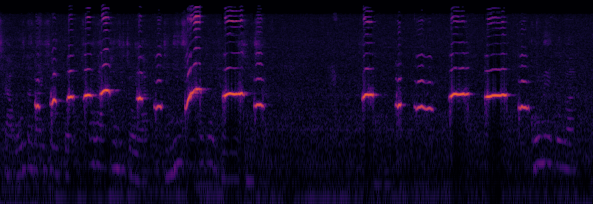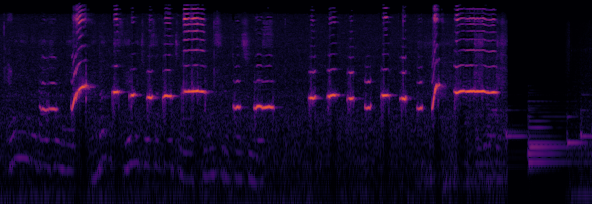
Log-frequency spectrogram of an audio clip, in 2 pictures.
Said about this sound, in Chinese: 而玄凤鹦鹉呢，也是非常喜欢唱歌的鸟种之一哦。他们唱歌的声音可是风靡了全世界呢，那就让我们一起来听一小段玄凤鹦鹉唱歌的好声音吧。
